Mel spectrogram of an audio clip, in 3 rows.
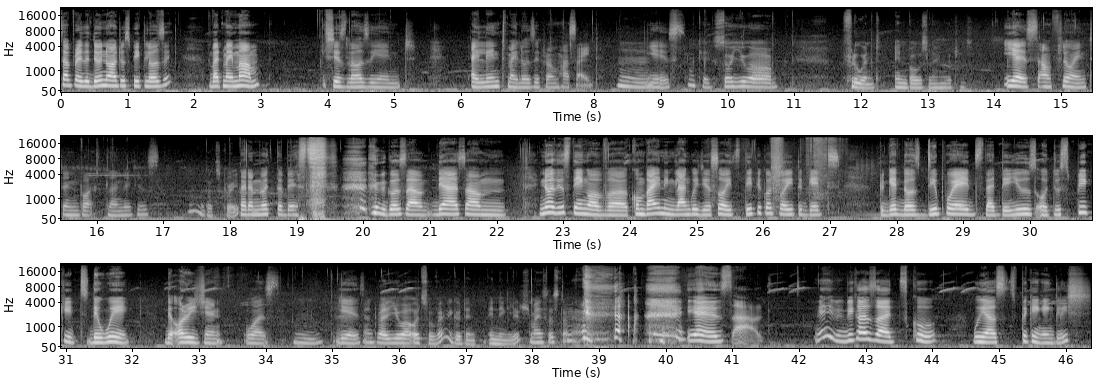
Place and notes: Sinazongwe Primary School, Sinazongwe, Zambia - Im Patience Kabuku at Zongwe FM...
We are sitting together with Patience Kabuku in the shade of one of the doorways to a classroom at Sinazonwe Primary School. The door to Zongwe FM studio is just across the yard from us. It’s Saturday afternoon; you’ll hear the singing from church congregations somewhere nearby. A match at the football pitch is due; occasionally, a motorcycle-taxi crosses the school grounds and interrupts our conversation for a moment. Patience is one of the youth volunteers at Zongwe FM community radio. After completing her secondary schooling in 2014, she started joining the activities at Zongwe, she tells us....
The recording forms part of THE WOMEN SING AT BOTH SIDES OF THE ZAMBEZI, an audio archive of life-story-telling by African women.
